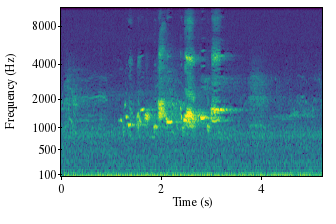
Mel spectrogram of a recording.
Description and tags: Bird Magpie
Recorded with Zoom H1
Edited with Audacity
Bird, Field-recording, Magpie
